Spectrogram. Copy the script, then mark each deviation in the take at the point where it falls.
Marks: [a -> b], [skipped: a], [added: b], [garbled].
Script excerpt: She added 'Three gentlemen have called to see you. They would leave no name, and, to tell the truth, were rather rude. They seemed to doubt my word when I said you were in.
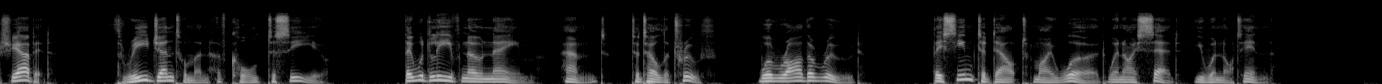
She added 'Three gentlemen have called to see you. They would leave no name, and, to tell the truth, were rather rude. They seemed to doubt my word when I said you were [added: not] in.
